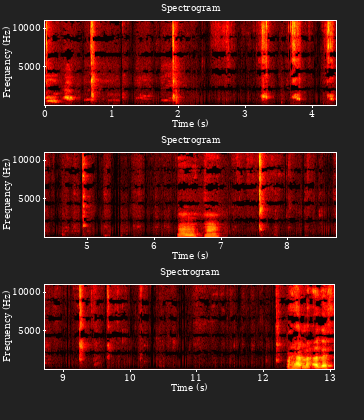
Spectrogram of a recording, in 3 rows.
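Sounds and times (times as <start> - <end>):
crunchy chewing of salad: 1.9 - 6.3.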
